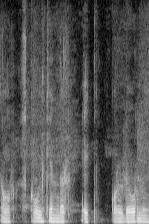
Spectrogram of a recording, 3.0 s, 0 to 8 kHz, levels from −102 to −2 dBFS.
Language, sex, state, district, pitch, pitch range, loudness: Hindi, male, Uttar Pradesh, Muzaffarnagar, 105 Hz, 105-110 Hz, -18 LUFS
